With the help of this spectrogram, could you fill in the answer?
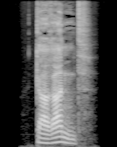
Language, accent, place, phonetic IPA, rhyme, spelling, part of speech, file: German, Germany, Berlin, [ɡaˈʁant], -ant, Garant, noun, De-Garant.ogg
- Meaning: guarantor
